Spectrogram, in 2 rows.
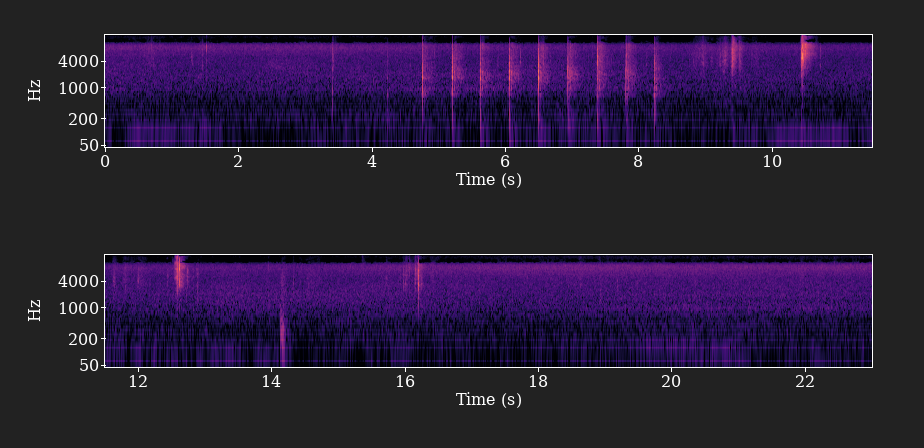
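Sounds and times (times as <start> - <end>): dull thud: 14.1 - 14.4.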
